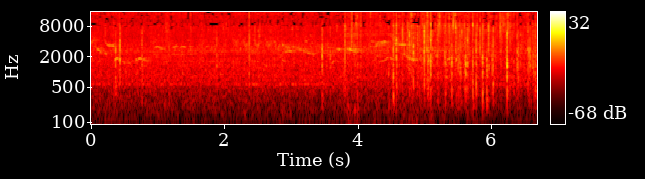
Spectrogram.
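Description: Steady rain falling on garden foliage, with a few short bird chirps. About four and a half seconds in, the dripping gets denser and louder, with many quick taps of drops.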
